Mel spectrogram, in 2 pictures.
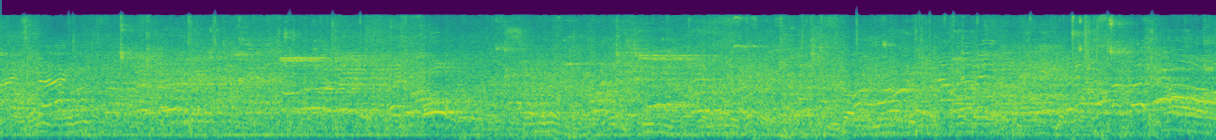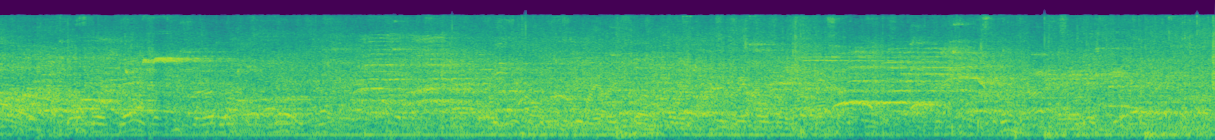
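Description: Many voices of boys and spectators shout and chatter throughout a large echoing hall.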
